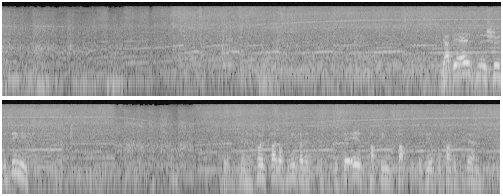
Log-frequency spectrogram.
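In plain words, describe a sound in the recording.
A racing car engine screams at high revs, rising in pitch and dropping with each gear change.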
